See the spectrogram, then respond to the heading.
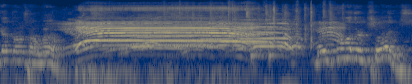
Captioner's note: crowd cheers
